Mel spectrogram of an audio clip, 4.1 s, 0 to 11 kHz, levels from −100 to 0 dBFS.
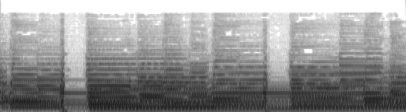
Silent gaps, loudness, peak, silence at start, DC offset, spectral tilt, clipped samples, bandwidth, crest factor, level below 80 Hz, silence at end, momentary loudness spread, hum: none; -18 LUFS; -4 dBFS; 0 s; under 0.1%; -10.5 dB/octave; under 0.1%; 6 kHz; 14 dB; -34 dBFS; 0 s; 5 LU; none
